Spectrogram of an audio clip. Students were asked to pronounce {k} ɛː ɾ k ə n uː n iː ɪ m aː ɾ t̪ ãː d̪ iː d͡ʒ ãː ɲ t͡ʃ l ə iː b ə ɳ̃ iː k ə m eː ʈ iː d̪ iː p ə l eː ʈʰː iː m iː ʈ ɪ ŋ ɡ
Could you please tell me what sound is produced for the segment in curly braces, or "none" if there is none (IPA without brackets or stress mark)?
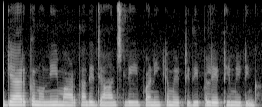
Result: ɡ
